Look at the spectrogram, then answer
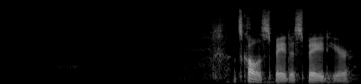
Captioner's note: speaking French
